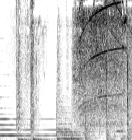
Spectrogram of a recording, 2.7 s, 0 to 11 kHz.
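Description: A Craftsman 20-volt cordless drill whirs up in short bursts, a steady motor whine starting and stopping, then a longer, louder run with a rough grinding edge, with no voices.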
